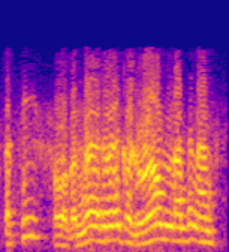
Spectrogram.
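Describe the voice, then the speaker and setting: Brilliant, restless male detective for a classic radio mystery, played by a man: articulate, quick and lively in pitch, on a narrow-band recording. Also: background noise, natural voice. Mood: bored, restless. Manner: articulate, declamatory, musing. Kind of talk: classic British radio drama acting.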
